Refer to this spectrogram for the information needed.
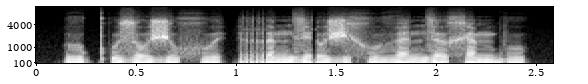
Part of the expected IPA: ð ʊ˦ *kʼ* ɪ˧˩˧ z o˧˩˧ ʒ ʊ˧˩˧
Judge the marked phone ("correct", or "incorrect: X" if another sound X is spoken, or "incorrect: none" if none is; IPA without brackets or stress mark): incorrect: kʷʼ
